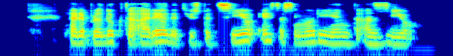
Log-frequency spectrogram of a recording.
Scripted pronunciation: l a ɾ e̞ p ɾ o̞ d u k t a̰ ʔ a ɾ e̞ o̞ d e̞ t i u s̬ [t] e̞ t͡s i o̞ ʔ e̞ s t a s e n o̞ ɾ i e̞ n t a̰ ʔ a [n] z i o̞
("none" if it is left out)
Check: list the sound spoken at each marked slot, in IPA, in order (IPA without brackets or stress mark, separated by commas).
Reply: p, none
